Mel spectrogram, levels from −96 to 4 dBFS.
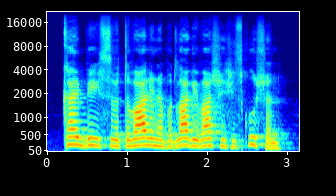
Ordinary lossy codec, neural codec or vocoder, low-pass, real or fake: none; autoencoder, 48 kHz, 128 numbers a frame, DAC-VAE, trained on Japanese speech; 19.8 kHz; fake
